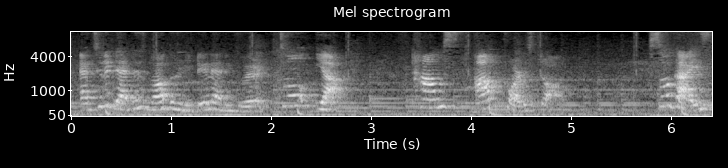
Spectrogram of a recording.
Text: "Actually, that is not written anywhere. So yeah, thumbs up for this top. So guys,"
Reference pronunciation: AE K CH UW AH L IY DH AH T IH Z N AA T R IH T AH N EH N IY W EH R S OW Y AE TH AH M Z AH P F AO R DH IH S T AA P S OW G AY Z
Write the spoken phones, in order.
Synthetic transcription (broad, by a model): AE K CH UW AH L IY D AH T IH Z N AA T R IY T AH L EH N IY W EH R S OW Y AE T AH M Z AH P F AO R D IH S T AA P S OW G AY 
